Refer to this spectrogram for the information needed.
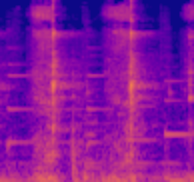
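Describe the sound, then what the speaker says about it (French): Short scraping strokes of a peeler against a carrot, two sharper rasps standing out, quiet and close with no voices. "On épluche une carotte"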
